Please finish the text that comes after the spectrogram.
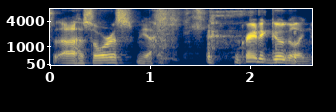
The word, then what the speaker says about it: Ahasuerus: I don't know how to pronounce that. Ahasuerus Suerus. sounds like a dinosaur. It's Ahasuerus.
